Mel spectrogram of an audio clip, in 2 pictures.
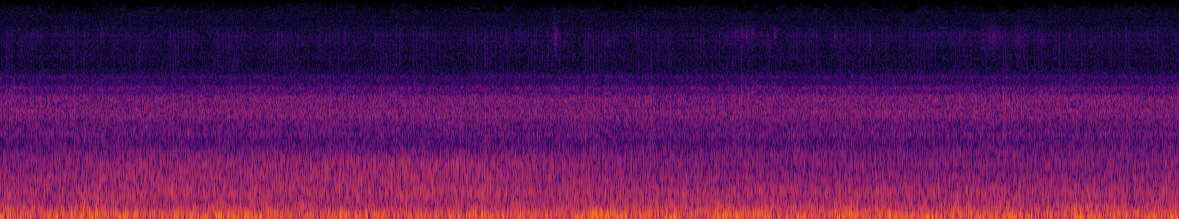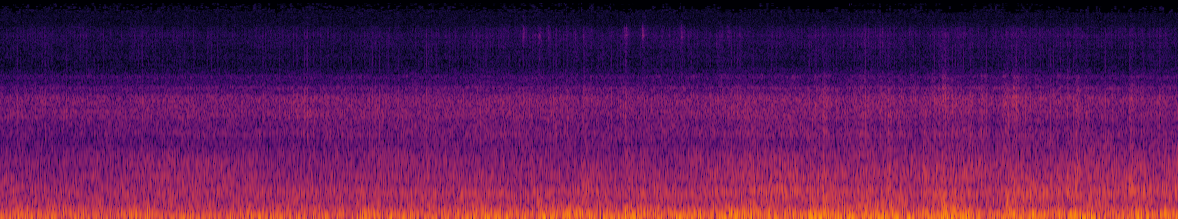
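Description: Long-distance passenger train running along the track, heard from inside a carriage: a steady rumble of wheels on rails that grows a little louder in the last several seconds.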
